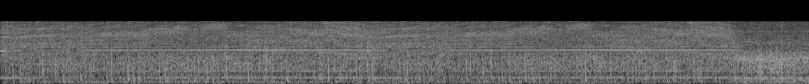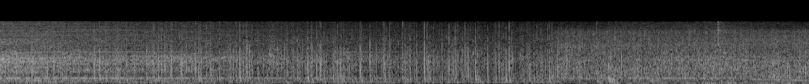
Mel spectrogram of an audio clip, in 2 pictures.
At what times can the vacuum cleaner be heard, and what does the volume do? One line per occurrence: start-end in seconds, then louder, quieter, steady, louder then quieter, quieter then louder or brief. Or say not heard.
0.0-16.1 quieter.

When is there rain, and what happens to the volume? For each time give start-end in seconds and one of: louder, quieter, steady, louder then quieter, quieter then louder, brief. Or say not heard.
0.0-16.1 steady.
